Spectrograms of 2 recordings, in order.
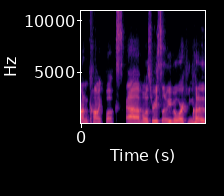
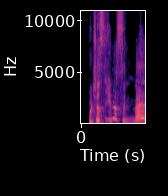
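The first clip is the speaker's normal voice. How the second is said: mock sincere puppet voice, higher pitched; 10 semitones higher than usual. Retelling a clip where a little bear puppet speaks: imitating a puppet's sincere delivery. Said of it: "the way he says it is so sincere".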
